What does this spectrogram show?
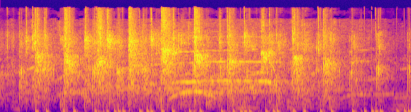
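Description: A small group applauds a guest steadily for about four seconds, a dense patter of claps at even loudness with a few voices and whoops mixed in.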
